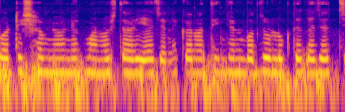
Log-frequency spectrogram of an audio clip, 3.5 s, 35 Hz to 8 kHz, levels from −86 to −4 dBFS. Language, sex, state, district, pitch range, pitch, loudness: Bengali, female, Assam, Hailakandi, 225-230 Hz, 230 Hz, -16 LUFS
